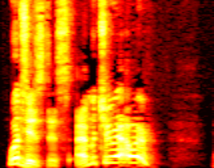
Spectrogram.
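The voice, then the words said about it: Poor impression of a movie character. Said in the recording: “that wasn't a very good impression.”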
